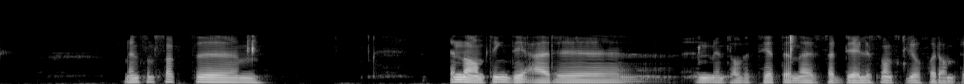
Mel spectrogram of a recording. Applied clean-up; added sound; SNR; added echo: classical method log-MMSE.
